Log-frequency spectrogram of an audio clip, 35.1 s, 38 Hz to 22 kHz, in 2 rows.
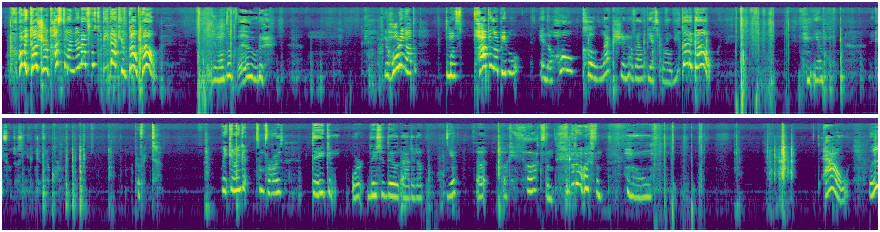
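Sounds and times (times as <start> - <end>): soft whispering: 17.3 - 18.9, 20.2 - 20.8.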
